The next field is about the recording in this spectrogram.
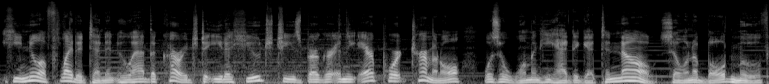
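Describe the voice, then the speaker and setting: A man's voice: lowish voice, darkish tone. A man hosting a story channel, reading scripted narration in an upbeat, suspenseful storyteller manner.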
